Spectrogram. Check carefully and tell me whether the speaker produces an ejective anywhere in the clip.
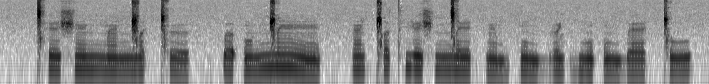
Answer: no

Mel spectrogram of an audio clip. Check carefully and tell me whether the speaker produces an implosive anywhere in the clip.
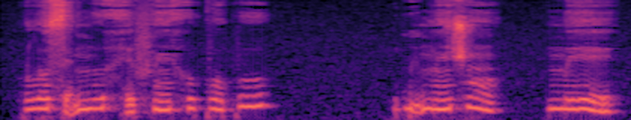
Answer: yes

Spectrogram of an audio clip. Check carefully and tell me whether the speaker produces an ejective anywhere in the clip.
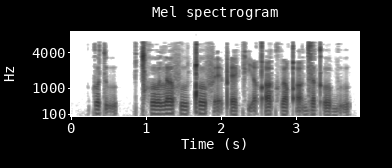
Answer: yes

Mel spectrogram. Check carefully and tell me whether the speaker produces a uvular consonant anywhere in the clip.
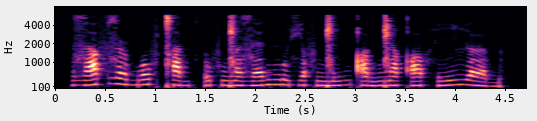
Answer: yes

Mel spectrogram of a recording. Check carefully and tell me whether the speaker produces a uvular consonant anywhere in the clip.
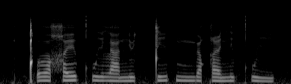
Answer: yes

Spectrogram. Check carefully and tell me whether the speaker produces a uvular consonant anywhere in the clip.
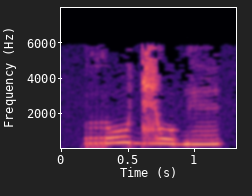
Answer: no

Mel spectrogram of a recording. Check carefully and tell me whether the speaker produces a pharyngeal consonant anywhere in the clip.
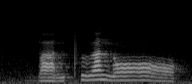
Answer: no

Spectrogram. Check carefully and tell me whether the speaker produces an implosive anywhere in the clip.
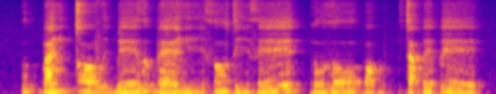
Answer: yes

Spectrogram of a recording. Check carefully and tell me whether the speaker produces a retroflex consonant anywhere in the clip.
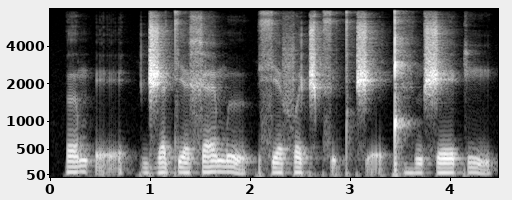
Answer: no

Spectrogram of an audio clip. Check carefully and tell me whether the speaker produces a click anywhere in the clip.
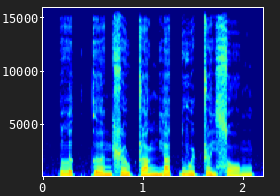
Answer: no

